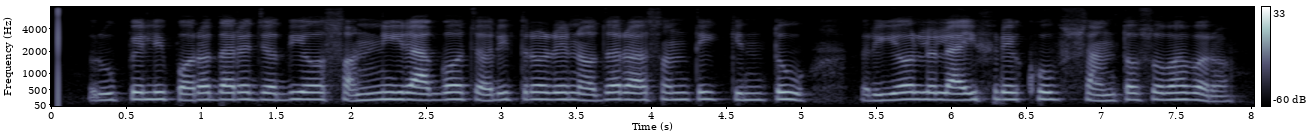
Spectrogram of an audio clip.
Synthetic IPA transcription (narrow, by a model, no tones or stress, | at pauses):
ɾupelipɔɾɔd̪aɾed͡ʒɔd̪iosɔnːiɾaɡɔt͡ʃɔɾit̪ɾɔɾenɔd͡ʒɔɾɔasɔnt̪ikint̪u | ɾiɔllajpʰɾekʰubsant̪ɔswɔbʱabɔɾɔ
